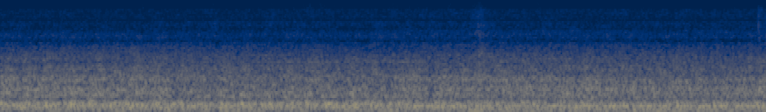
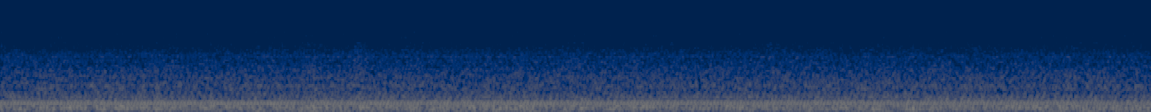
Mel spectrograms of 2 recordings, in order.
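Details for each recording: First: Whirlpool washer after repair (the fault was the rear switch): steady, even drum whir with a smooth low hum and no knocks, spinning normally through the same cycle. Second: Whirlpool washer that won't spin, even after recalibration, in drain-and-spin mode with the lid lock reading correctly: only the drain pump hums, with no drum spin; a faulty imbalance safety switch is preventing the spin.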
